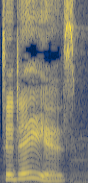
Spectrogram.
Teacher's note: the dayis，连读中间加半元音耶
